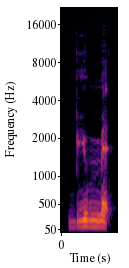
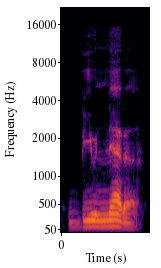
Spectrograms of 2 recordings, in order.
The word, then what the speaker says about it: Julian Bunetta: Working with pop pensman heavyweights Julian Bumet. Hold on. I'm sorry. Um, let me try to pronounce this. Um, um, Julian Bunetta. There you go.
